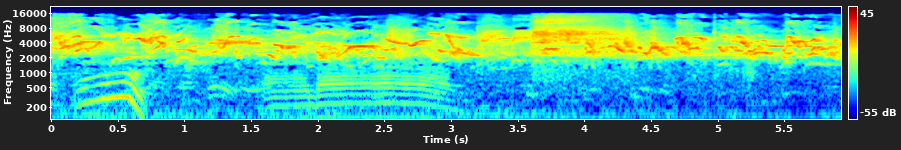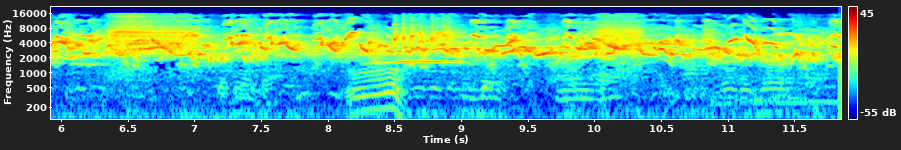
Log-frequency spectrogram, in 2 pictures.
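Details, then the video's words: Duel of Oriental magpie-robins at a Sindanglaut practice singing contest on a Sunday, session two: nonstop high, jumbled whistling and chirping phrases, while men shout and call out loudly over the birds at times. "Oriental Magpie Robin Singing Contest"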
